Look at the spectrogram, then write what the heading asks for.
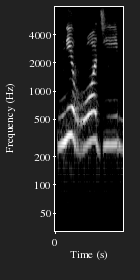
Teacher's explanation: نر نون سے را کو ملائیں گے اور را کو یہاں پر موٹا کر کر پڑھیں گے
